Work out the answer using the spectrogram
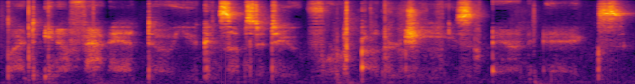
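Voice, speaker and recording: Slow whispered role-play by a woman librarian. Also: sharp tone. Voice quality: breathy, unvoiced whisper. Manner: slow, unhurried, with gaps between short phrases. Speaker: ASMR host playing a librarian at a book fair.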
